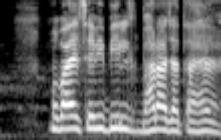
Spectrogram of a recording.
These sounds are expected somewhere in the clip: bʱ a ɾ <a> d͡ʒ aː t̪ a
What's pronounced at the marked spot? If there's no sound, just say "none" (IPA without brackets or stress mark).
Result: a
